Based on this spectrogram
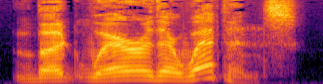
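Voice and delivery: demanding question. A narrator's reading. Tartarus at the nearest vehicle, demanding. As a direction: call it out, leaning hard on the question. Warrior inspects the new vehicle.

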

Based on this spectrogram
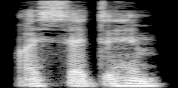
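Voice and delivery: ordinary delivery, nothing marked

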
